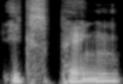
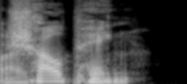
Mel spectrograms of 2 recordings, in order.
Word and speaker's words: Xiaopeng: Nur eine kleine Klugscheißer-Einlage, es heißt nicht Xpeng. Das wird zwar akzeptiert, aber es wird nicht so ausgesprochen. Es heißt Xiaopeng.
